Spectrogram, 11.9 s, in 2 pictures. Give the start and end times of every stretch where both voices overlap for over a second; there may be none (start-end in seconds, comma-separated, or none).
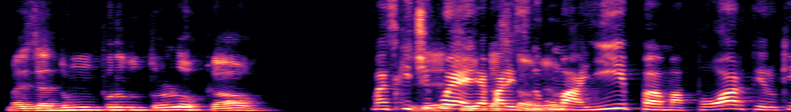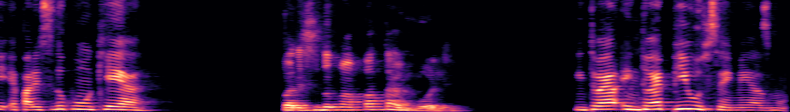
3.1-4.4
